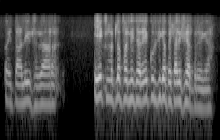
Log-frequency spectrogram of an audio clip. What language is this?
Urdu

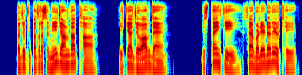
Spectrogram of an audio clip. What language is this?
Kangri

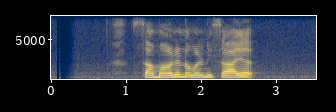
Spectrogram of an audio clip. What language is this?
Sinhala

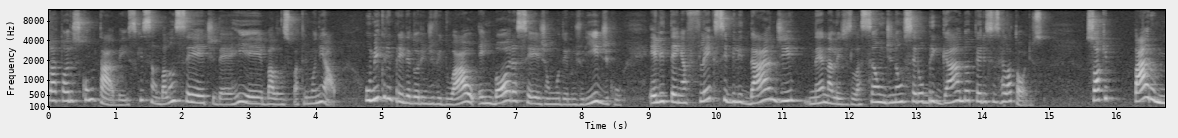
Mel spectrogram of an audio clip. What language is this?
Portuguese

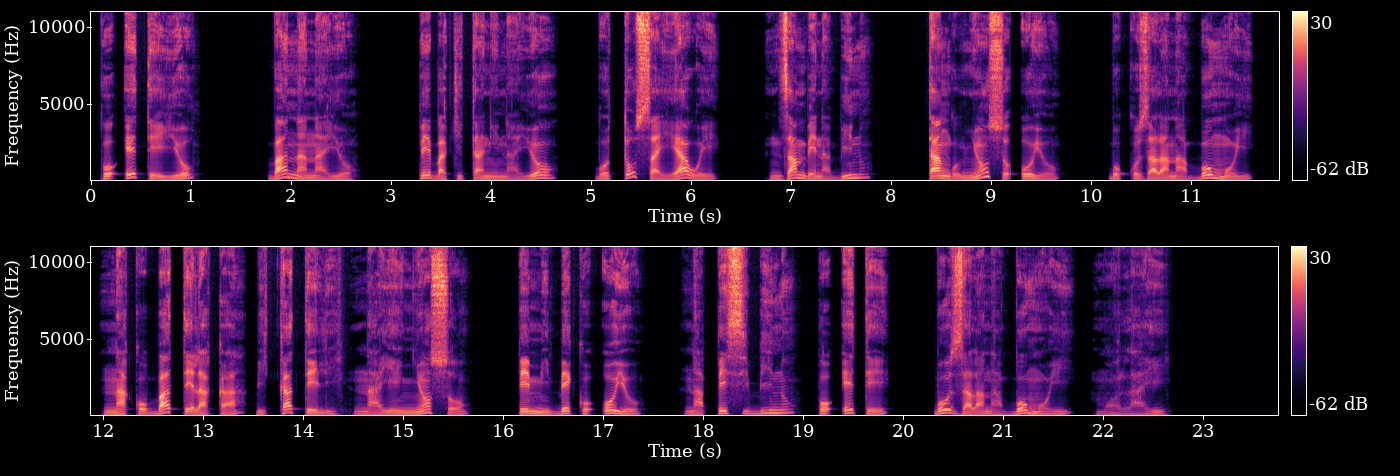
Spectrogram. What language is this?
Lingala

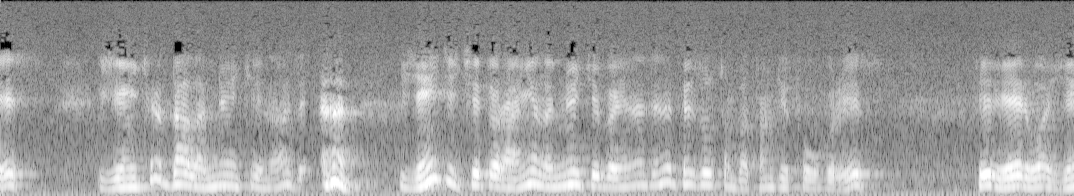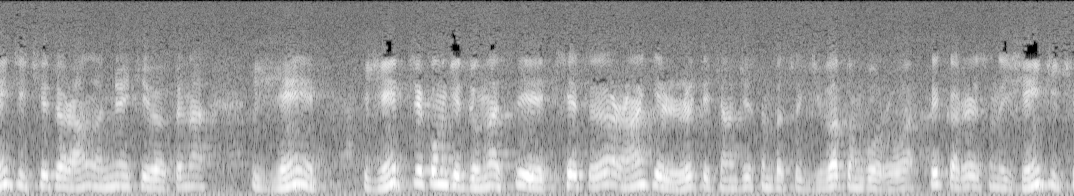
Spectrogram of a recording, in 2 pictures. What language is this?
Italian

